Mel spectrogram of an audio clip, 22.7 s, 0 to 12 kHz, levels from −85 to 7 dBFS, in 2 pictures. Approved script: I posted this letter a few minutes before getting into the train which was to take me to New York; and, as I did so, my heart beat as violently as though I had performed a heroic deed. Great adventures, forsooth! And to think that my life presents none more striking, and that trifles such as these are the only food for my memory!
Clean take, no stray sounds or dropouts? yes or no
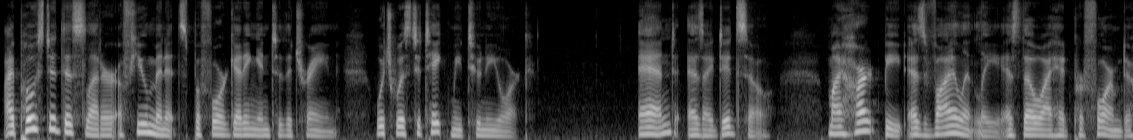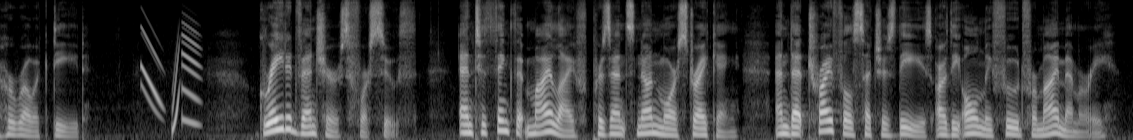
no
